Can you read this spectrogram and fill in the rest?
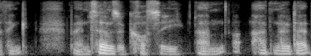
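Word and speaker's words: Costessey: welcomed in terms of cossie sorry yeah in terms of there's it's inevitable it's going to happen it's the most the most unusually pronounced place locally i think but in terms of cossey um i have no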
